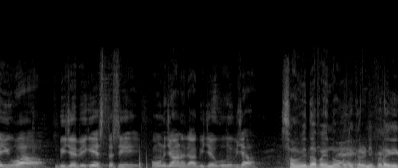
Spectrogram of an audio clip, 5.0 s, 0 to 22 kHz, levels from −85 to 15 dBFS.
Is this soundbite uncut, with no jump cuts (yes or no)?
no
